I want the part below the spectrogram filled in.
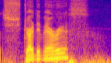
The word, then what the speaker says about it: Stradivarius: So this is for Season 9, Episode 7, Stradivarius? – Yes. – Yes, that's how you say it. – That's how you say it, yes.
